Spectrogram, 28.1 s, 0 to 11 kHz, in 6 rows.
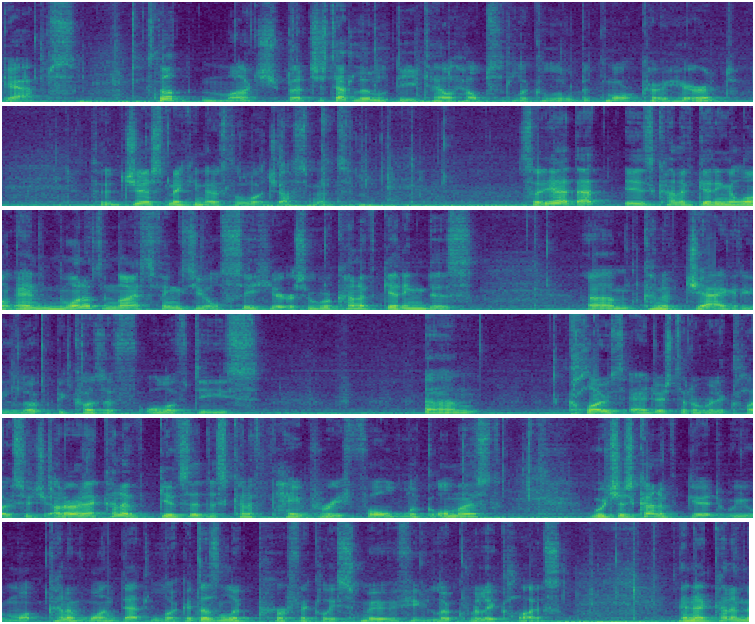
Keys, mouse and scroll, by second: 0.2 scroll up 2, 0.5 alt+a, 1.4 alt+shift+click, 2.2 g, 5.7 click, 6.0 scroll down 1, 6.3 Tab, 6.7-7.3 scroll down 2, 6.9 alt+a, 7.4-11.2 middle drag, 9.5-10.3 scroll up 2, 10.6-11.2 scroll up 2, 11.2 click, 12.7-14.3 middle drag, 13.8 scroll up 2, 14.3 Tab, 19.0 Tab, 19.0-24.3 middle drag, 19.6-19.9 scroll down 2, 26.9 alt+a, 27.1 scroll down 1, 27.3 middle click.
